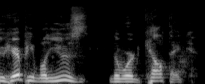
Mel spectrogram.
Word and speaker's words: Celtic: for decades Celtic the Celtics it's Celtic is how you properly pronounce that I don't know why we softened the C on that well that seems like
